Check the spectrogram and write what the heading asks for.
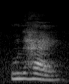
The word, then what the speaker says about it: Unhei: Yes, it's pronounced Unhei, and it means grace, Mr.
